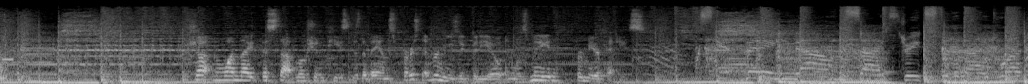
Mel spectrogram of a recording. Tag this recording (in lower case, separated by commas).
speech, music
